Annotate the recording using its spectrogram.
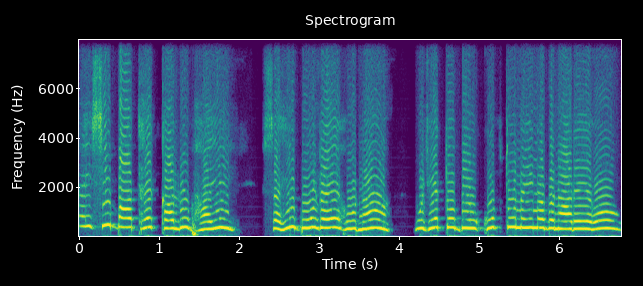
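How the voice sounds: A woman's cartoonish character voice, extremely high in pitch, at a fairly slow pace with very even loudness and fairly even intonation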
